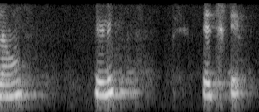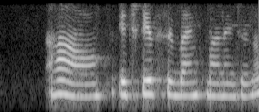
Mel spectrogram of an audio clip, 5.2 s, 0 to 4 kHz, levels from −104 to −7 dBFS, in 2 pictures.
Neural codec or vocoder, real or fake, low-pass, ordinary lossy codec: none; real; 3.6 kHz; none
